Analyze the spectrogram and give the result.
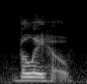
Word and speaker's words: Vallejo: Darlene Farron and Michael Magoo, I definitely butchered that, they were parked at Blue Rock Springs Park in Vallejo. Vallejo. I think it's Vallejo. – I think you said it right the first time.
